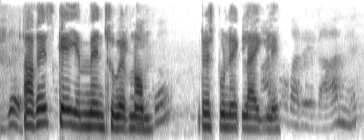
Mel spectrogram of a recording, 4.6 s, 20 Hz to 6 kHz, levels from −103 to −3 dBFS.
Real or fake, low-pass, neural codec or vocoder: fake; 5.4 kHz; vocoder, 22.05 kHz, 80 mel bands, Vocos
